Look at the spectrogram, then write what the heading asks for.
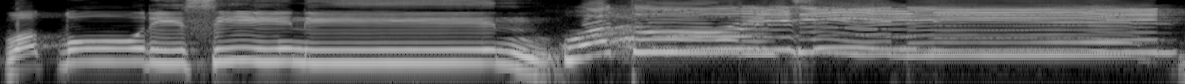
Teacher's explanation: سین جو ہے سیٹی کے ساتھ ادا کریں گے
